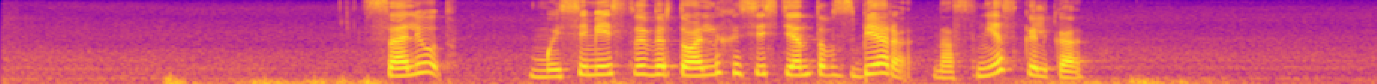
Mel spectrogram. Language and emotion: Russian, positive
